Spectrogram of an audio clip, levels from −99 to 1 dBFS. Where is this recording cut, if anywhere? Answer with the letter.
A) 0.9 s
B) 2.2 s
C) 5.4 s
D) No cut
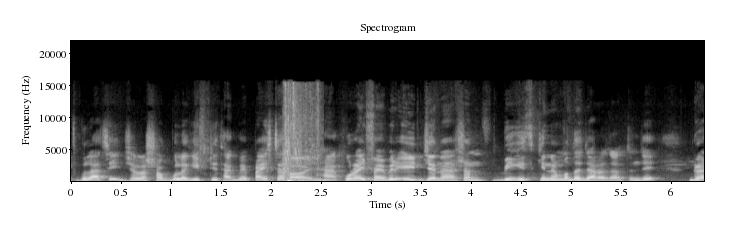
B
